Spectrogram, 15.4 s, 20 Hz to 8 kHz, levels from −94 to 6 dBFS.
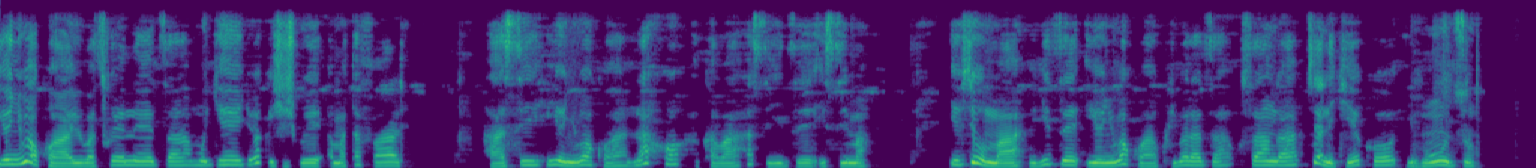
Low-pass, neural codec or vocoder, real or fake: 7.2 kHz; none; real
